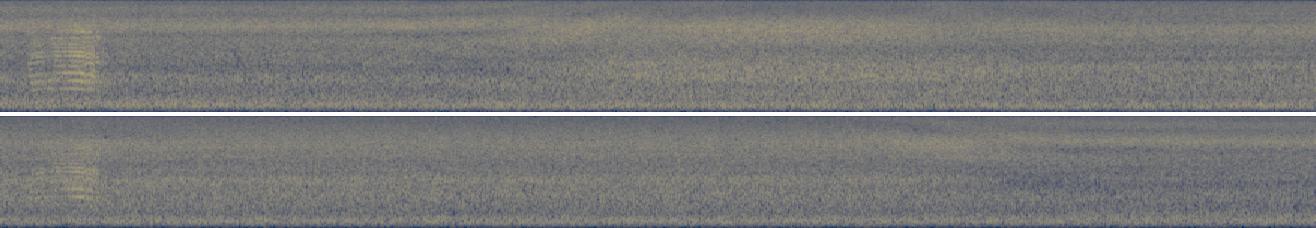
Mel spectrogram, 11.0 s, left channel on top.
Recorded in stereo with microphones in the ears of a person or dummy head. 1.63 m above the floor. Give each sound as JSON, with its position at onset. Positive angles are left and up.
{"t": 0.2, "sound": "a cat meowing", "side_deg": 20, "distance_m": 4.0}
